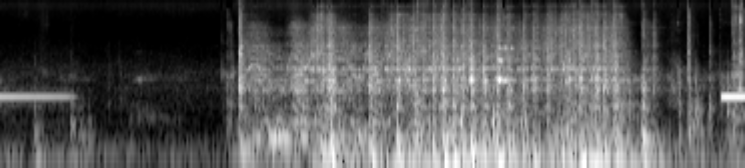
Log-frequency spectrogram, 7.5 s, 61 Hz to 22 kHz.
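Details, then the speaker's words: 2002 Buick LeSabre with intermittent engine knock: door chime, then about four seconds of labored, uneven cranking that never settles into idle; engine knocking and owner thinks it just locked up. "you can hear that's knocking oh I think it just locked"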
